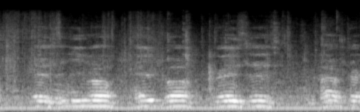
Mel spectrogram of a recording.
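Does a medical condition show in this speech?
Yes: ALS.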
